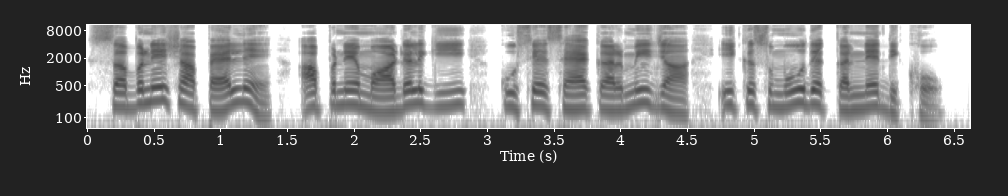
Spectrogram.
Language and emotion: Dogri, neutral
